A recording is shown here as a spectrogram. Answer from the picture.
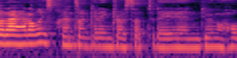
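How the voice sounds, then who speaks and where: This woman talks at a very fast pace in a medium-pitched voice. Noticeable noise sits in the background. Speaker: lifestyle vlogger. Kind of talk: casual chat. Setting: at home in dining room. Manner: stutters at times.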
